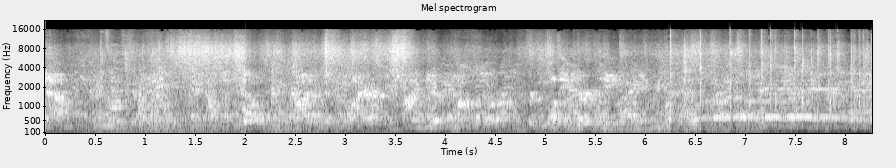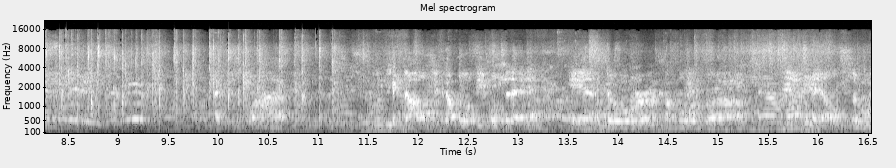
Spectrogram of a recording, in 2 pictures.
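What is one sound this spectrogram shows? A man speaks through a handheld microphone and loudspeaker.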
